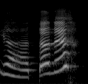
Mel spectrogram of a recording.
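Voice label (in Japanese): "yattane", Japanese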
